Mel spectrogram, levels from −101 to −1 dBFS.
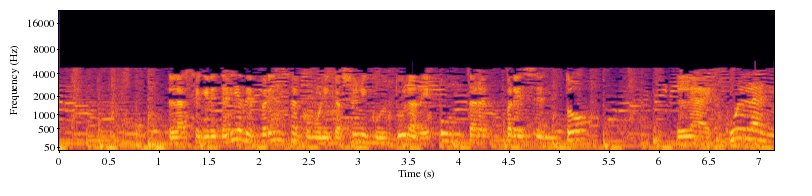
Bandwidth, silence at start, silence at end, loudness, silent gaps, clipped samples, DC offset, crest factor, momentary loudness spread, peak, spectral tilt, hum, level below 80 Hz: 5 kHz; 0 s; 0 s; -16 LUFS; none; under 0.1%; under 0.1%; 16 dB; 8 LU; 0 dBFS; -9.5 dB/octave; none; -26 dBFS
